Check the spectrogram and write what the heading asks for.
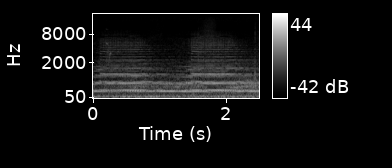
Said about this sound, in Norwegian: Det er flyalarmen, og det er ingen øvelse.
